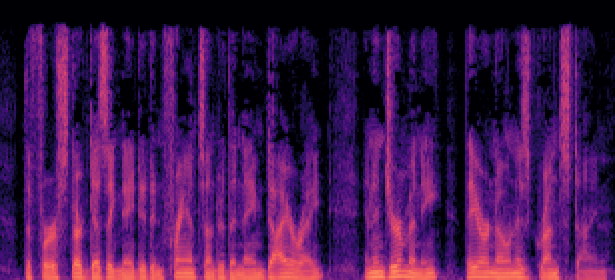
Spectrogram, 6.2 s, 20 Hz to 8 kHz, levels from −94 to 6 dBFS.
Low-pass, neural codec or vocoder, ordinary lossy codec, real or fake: 7.2 kHz; none; MP3, 48 kbps; real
